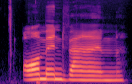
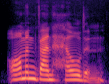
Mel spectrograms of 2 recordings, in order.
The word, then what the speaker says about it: Armand Van Helden: really liked, I like Armand, I pronounced his name wrong. Armand Van, let me get the pronunciation right. Wait, Armin van Buren? Armand Van Helden.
